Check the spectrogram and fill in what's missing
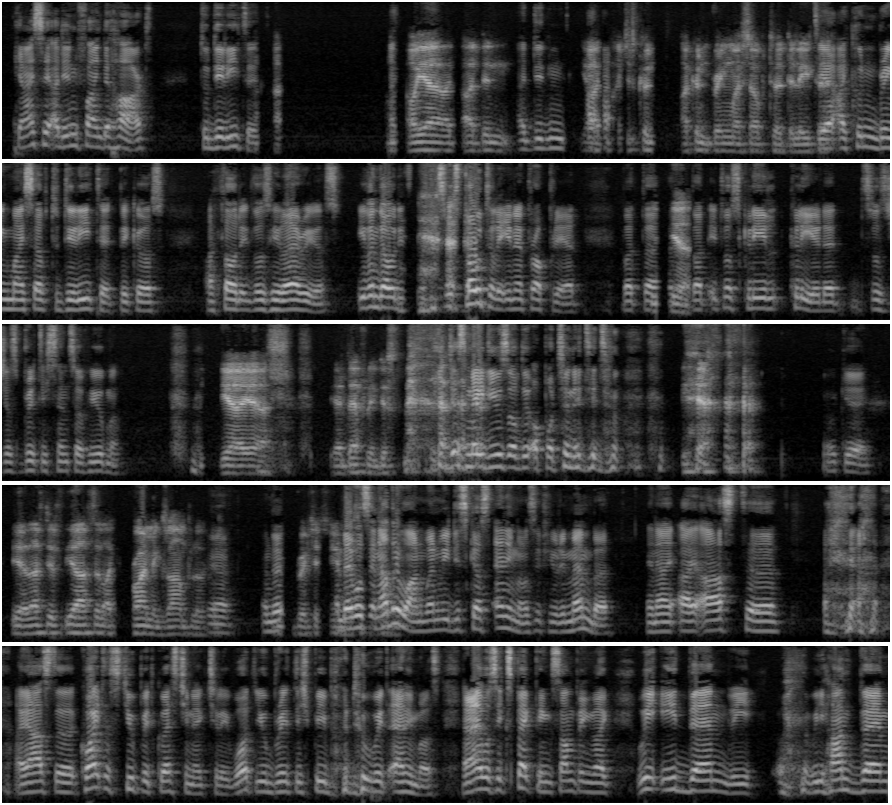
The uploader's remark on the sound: For this jubilee episode I decided to skypecall my mate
